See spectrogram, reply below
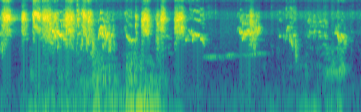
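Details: Budgerigars from a breeding colony, a breeding pair among them, give dense high chirps and chattering warbles. A steady low whistle sounds near the middle, and soft low rustling runs underneath.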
